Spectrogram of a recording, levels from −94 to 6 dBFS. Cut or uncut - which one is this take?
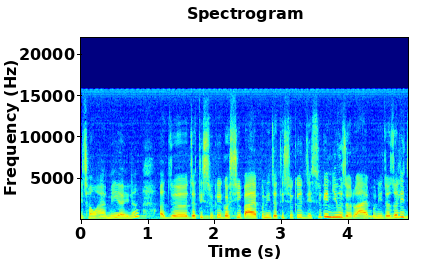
uncut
